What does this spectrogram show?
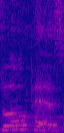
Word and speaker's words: Lopes: family was from there and her name is Lopez only it's pronounced Lopes it's l o p s because the difference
